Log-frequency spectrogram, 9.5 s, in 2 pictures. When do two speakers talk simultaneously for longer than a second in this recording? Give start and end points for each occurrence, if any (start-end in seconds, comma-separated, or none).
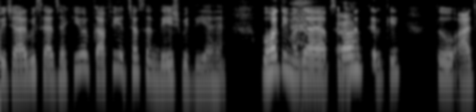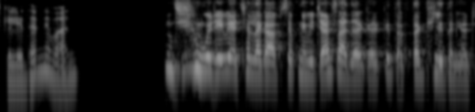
none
